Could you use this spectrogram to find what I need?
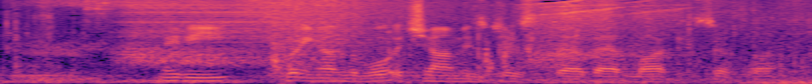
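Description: Heavy wooden doors creak open.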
